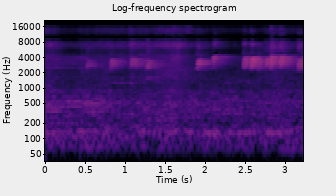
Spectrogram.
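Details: European goldfinch song in harmony: short bright chirps, several rising, in quick bursts with brief pauses, getting louder toward the end over a low steady hum.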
